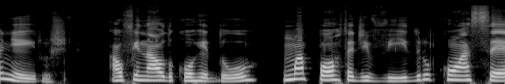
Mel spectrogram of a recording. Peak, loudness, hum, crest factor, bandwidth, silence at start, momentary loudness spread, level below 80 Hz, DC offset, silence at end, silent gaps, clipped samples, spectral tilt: -4 dBFS; -19 LUFS; none; 14 dB; 17 kHz; 0 s; 7 LU; -50 dBFS; under 0.1%; 0 s; none; under 0.1%; -6 dB/octave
